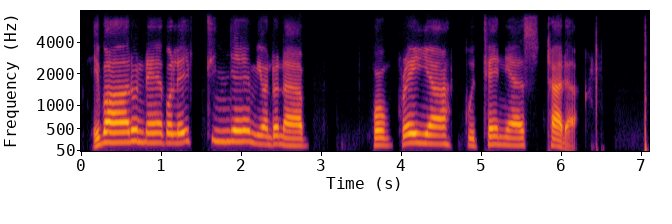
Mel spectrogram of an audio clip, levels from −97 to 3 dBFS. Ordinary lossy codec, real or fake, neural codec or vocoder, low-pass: Opus, 24 kbps; fake; codec, 16 kHz, 2 kbps, X-Codec, HuBERT features, trained on LibriSpeech; 7.2 kHz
